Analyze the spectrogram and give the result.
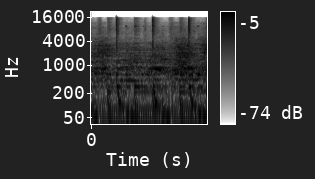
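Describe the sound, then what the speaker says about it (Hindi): Hundreds of college students gathered in a loud protest, a dense crowd shouting slogans together with rhythmic pulses of chanting, sustained and close. "हंगामा बरपा है, नारेबाजी हो रही है,"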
